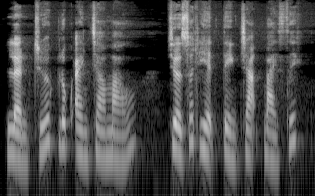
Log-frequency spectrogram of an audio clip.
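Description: A woman voicing a careful male doctor from a storybook, slow and measured. The voice is breathy and husky, recorded close and dry. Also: mid-range voice, a bit bright, no echo, lightly acted. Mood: grave.

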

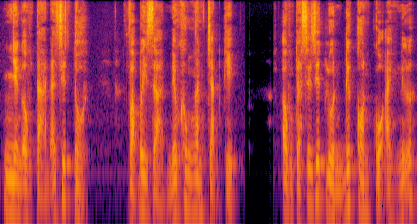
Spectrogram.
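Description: A man's voice: mid-range voice, animated, moderate pace, breathy edge. A man voicing a stern, vengeful young female ghost in a spoken ghost story. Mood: insistent. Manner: stern, urgent.

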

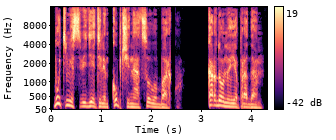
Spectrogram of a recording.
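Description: A man's voice: medium pitch, expressive, normal speed, darkish tone, breathy edge, no echo, studio quality. A man voicing a bold, stubborn young man who presses and challenges an older elder. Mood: pressing. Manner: pressing, defiant.

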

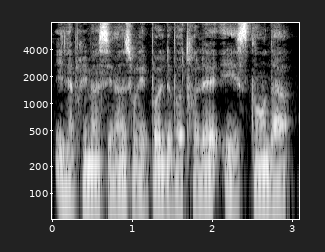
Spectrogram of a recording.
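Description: Husky low-voiced male audiobook narrator. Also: flat delivery, normal speed, mellow.

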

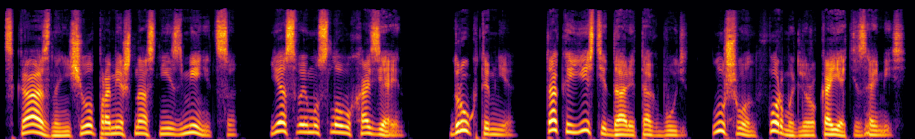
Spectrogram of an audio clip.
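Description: A man's voice: on the high side, big pitch swings, normal speed, darkish tone, no echo, clean studio sound. A man voicing a brash young soldier. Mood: firm.

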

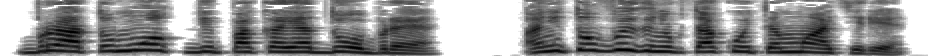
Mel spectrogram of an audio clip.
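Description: A woman voicing an exasperated young heroine with a high, shrill, pleading voice. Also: lively intonation, normal speed, fairly bright tone, dry recording. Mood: furious. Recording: dull lo-fi dry recording.

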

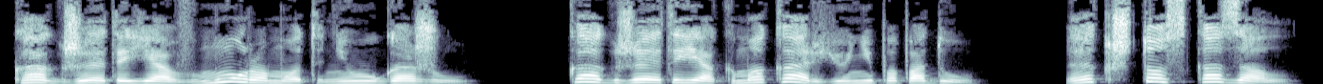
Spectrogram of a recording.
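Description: A woman's voice: medium pitch, animated, normal speed, warm tone, dry recording, clean studio sound, close to an everyday voice. A woman reading aloud as an anxious male trader in debt, pleading in a trembling voice. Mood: desperate.

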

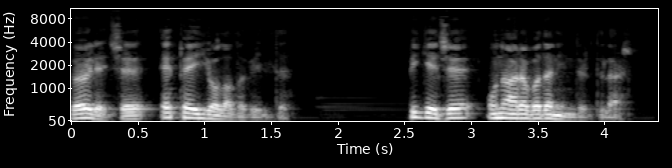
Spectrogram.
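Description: A man calmly narrating a storybook and voicing its characters. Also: medium pitch, a little fast, husky, faint music behind. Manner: calm, steady reading, voicing characters. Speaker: audiobook narrator.

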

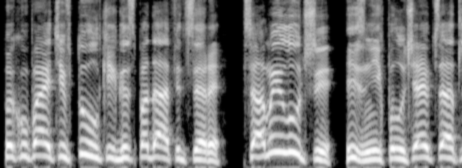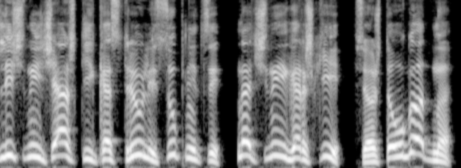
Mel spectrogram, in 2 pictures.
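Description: A man voicing a scrawny male flea-market hawker who drones his sales cry in a high, whining voice. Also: animated, normal speed, few pauses, no echo, clean studio sound. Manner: nasal droning street cry.

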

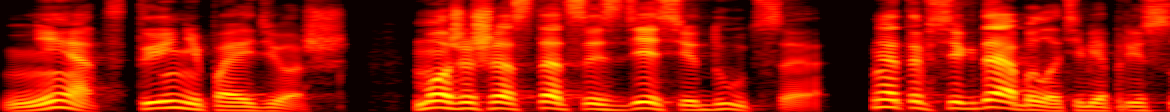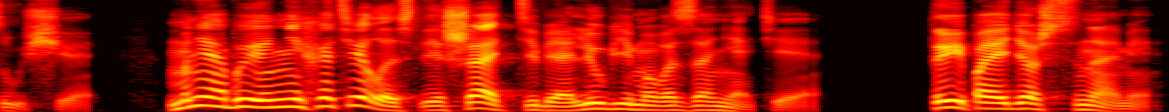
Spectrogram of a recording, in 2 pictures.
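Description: A man's voice: medium pitch, very animated, measured pace, a bit bright, pitched above the performer's own voice. A man voicing a powerful old male archmage who speaks in an imperious, cutting way. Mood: scornful.

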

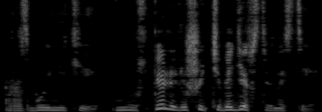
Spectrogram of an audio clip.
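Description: A woman reading a storybook, voicing a gruff, sardonic male mage in a curt, grumbling manner. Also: fairly low pitch, animated, normal speed, dark tone, no echo, voice pushed down. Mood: irritated.

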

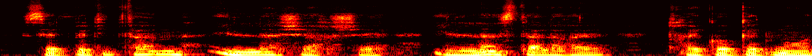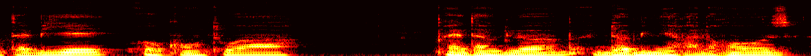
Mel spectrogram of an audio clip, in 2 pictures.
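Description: A male narrator reads a classic novel aloud with a very husky, raspy grain. His dark, mellow tone and measured telling carry the story at an even pace. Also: medium pitch. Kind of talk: audiobook reading of a classic novel.

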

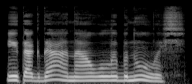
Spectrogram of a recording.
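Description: Woman narrating a dark audiobook. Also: on the low side, fairly even intonation, moderate pace, dry recording, studio quality. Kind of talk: scripted narration.

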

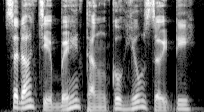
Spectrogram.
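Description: A man narrating a ghost story in an expressive, dramatic storytelling manner. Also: on the low side, fairly quick, no echo.

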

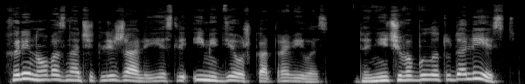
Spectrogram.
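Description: A gruff young husband barks orders in a harsh, furious voice, as a woman reads him in a storybook. He stays loud and forceful throughout. The sound is dry and close, with no room around it. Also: on the low side, expressive, a little fast, dry recording, natural voice.

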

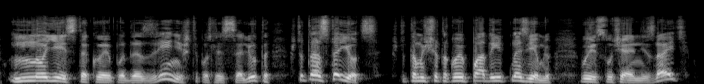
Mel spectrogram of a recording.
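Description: A man's voice: medium pitch, no echo, pitched above the performer's own voice. A man reading an audiobook, voicing a sarcastic, sing-song middle-aged mother in a raised voice. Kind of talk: audiobook character voice.

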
